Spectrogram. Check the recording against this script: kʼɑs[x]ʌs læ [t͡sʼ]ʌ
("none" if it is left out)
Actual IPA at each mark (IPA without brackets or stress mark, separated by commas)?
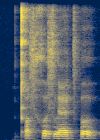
x, t͡sʼ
